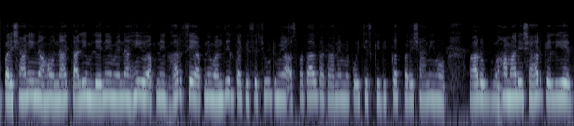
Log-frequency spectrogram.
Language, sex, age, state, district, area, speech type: Urdu, female, 30-45, Bihar, Darbhanga, rural, spontaneous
